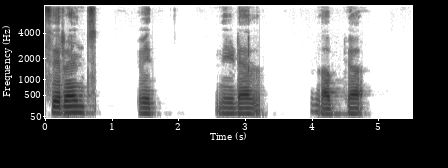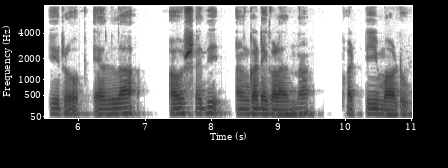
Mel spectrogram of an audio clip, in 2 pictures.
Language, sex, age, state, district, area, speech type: Kannada, male, 45-60, Karnataka, Chikkaballapur, rural, read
